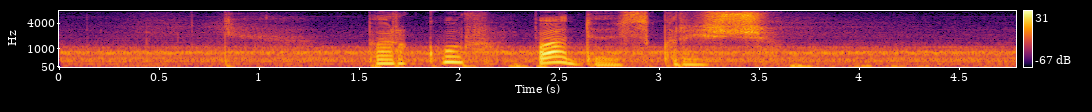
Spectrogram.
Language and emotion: Russian, sad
